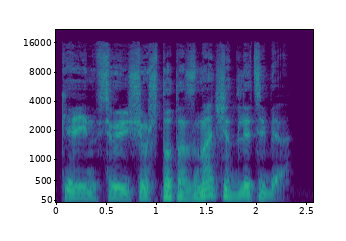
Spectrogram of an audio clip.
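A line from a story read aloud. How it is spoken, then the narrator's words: Jealous, through teeth. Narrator (Russian): процедил Дрибок, пораженный уколом ревности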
